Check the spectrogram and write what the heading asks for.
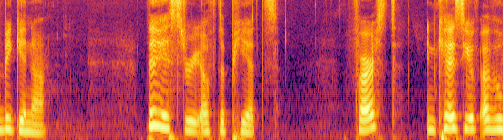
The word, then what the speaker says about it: Pirc: The Pirc is easy in that matter, that you have a few setups that are similar against multiple white responses.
